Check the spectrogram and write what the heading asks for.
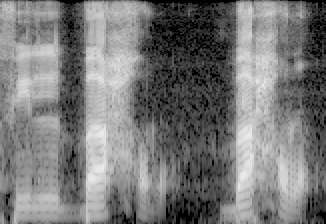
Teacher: إِنَّ فِي خَلْقِ السَّمَاوَاتِ وَالْأَرْضِ وَاخْتِلَافِ اللَّيْلِ وَالنَّهَارِ وَالْفُلْكِ الَّتِي تَجْرِي فِي الْبَحْرِ अच्छा, यहाँ जब वक़फ़ करेंगे, अब जैसे मैंने वक़फ़ कर दिया है सांस के ख़त्म होने की वजह से, तो रा को मोटा अदा करना है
